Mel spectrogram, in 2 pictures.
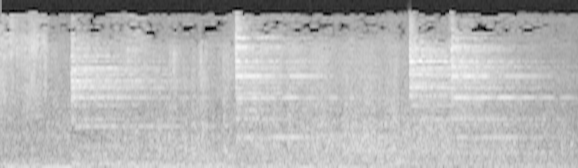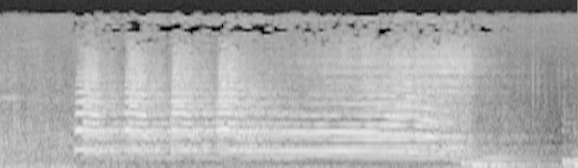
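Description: Subway train sound effect: a running rumble with rail clatter and a few sharp clicks, then a horn sounding about five seconds in. The horn is held for about three seconds, falls slightly in pitch and cuts off abruptly.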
